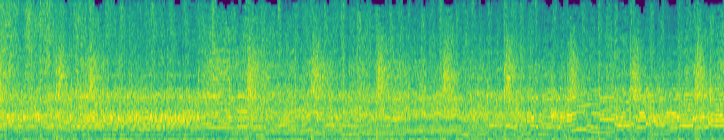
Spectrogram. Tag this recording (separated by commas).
Musical instrument, Guitar, Electric guitar, Strum, Plucked string instrument, Music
